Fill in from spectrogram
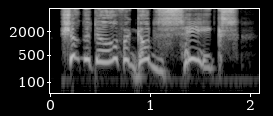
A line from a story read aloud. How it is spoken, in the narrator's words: moaned Horsefry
